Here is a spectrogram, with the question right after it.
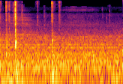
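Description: Soft, quick tapping of computer keys, a brief run of faint clicks over steady background hiss as a command is entered.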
